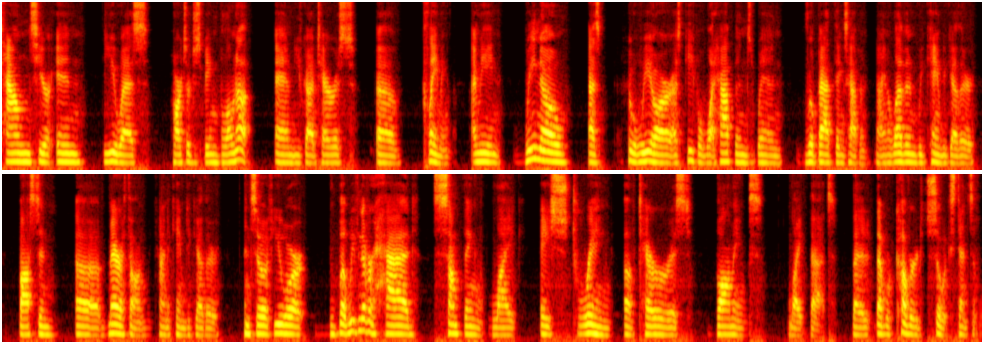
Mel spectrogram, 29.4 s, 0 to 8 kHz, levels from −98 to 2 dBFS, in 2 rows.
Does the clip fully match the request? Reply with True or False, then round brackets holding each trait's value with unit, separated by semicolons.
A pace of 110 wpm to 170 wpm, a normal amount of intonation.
False (145 wpm; 2.1 semitones)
